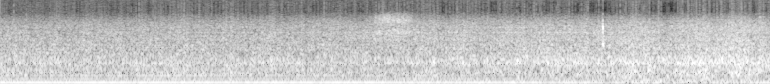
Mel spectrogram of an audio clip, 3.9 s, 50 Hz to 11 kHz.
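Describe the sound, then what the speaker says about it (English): A Ford Mustang V6 with an MRT Interceptor axle-back exhaust drones steadily as it accelerates on the road, a loud continuous engine hum and rumble heard from inside the car. "you can hear the exhaust a little bit louder because you're getting up into the RPM range"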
